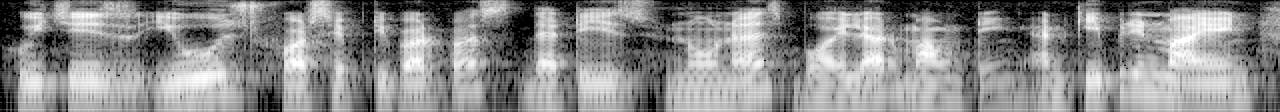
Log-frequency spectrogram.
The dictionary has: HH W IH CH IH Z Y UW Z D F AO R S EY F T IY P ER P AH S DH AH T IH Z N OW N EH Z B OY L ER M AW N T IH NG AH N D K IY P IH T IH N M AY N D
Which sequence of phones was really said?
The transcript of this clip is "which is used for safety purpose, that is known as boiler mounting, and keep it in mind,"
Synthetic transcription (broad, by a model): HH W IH CH IH Z Y UW Z D F AO R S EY P T IY P ER P AH S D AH T IH Z N OW N EH Z B OY L ER M AW N T IH NG AH N D K IY P IH T IH N M AY N D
